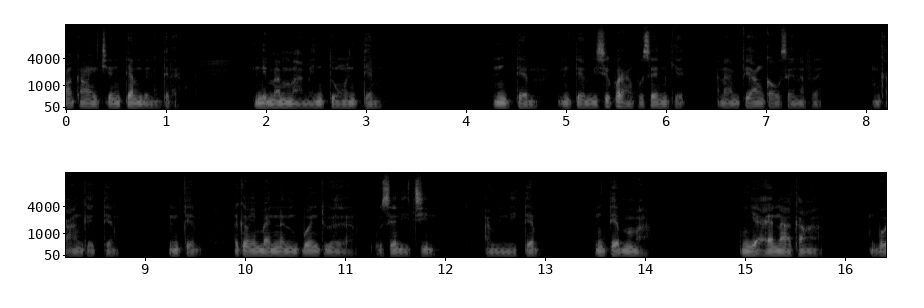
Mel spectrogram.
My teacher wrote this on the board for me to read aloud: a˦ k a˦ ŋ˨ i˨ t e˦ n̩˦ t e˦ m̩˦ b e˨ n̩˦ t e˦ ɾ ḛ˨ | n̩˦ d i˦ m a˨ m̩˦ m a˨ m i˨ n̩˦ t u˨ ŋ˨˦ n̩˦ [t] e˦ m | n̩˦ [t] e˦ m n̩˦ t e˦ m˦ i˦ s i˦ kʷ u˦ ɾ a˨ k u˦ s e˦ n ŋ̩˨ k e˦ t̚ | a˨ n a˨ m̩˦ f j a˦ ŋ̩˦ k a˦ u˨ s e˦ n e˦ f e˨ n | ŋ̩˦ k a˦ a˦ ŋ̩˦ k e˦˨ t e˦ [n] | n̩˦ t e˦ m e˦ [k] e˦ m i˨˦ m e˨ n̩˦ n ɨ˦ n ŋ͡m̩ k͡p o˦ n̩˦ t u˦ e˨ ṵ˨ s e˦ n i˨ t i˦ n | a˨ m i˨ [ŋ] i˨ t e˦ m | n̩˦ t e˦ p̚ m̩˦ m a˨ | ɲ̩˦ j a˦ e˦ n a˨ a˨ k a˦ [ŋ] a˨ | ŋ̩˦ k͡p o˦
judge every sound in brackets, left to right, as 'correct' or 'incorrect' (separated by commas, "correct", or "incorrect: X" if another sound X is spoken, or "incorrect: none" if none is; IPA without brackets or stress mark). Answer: correct, correct, incorrect: m, correct, incorrect: n, correct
